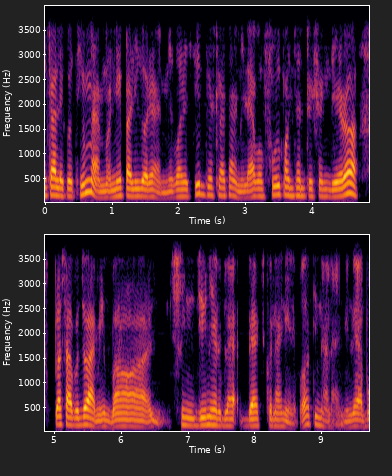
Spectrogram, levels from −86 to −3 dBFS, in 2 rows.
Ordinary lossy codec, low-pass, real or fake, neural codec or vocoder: Opus, 64 kbps; 3.6 kHz; fake; codec, 16 kHz, 8 kbps, FunCodec, trained on LibriTTS, 25 frames a second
